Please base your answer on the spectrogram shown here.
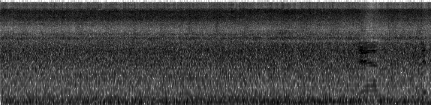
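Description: River water rushing through rocky slots in Linville Gorge at high flow during kayaking, a constant loud broadband roar with wind buffeting the microphone and a faint voice briefly near the end.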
